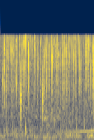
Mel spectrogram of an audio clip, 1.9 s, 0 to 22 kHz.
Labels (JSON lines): {"label": "biophony, cascading saw", "recorder": "SoundTrap 600 or HydroMoth"}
